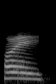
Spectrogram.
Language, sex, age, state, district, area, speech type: Odia, female, 30-45, Odisha, Kalahandi, rural, conversation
